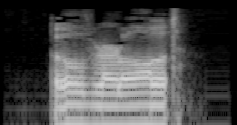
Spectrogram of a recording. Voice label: "overwrought", English; adjectives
